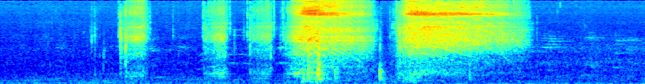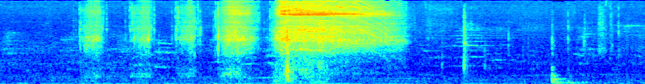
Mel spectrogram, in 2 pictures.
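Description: Stanley power drill boring through a plastic motorcycle front fender into the wooden block beneath. It comes in several short blips of the trigger and two longer runs of one to two seconds. A single knock sounds near the end.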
